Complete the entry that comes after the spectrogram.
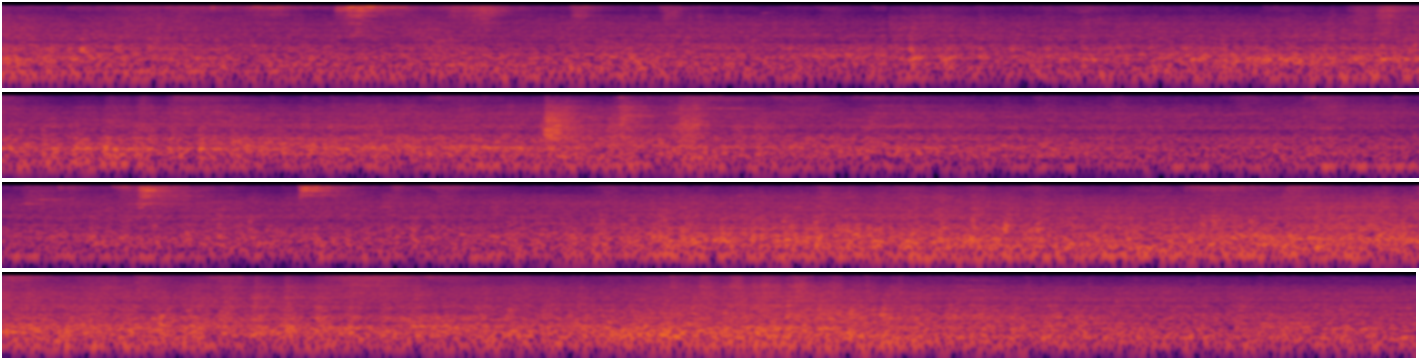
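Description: Freight train of covered hopper cars rolling past: steady rumble of steel wheels on the rails, a little louder about two-thirds of the way through, with a few sharp metallic clicks.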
